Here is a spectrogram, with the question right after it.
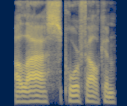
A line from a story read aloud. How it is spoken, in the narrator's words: said mournfully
